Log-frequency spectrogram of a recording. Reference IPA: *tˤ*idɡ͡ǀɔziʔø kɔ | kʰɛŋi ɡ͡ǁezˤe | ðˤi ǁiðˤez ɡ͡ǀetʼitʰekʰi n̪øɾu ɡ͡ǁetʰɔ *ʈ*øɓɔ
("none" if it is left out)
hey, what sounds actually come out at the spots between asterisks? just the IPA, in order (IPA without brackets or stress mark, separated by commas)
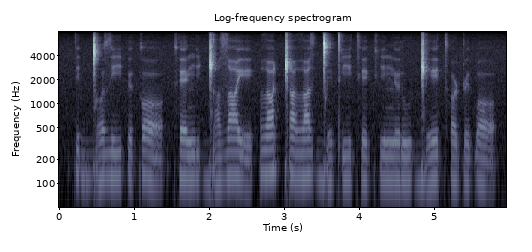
t̪, ʈ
